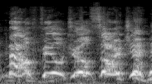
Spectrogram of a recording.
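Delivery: high, loud shouted reply with laughter; barked military recruit reply. Pretend. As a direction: shout it at the sergeant. Recruit reply, mocking the bit.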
